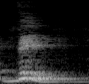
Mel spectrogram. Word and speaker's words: the: लेकिन अगर आउल है तो इसमें इसका उच्चारण वॉवल से आ रहा है, तो इसको हम जब पढ़ेंगे तो इसको पढ़ेंगे दी।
